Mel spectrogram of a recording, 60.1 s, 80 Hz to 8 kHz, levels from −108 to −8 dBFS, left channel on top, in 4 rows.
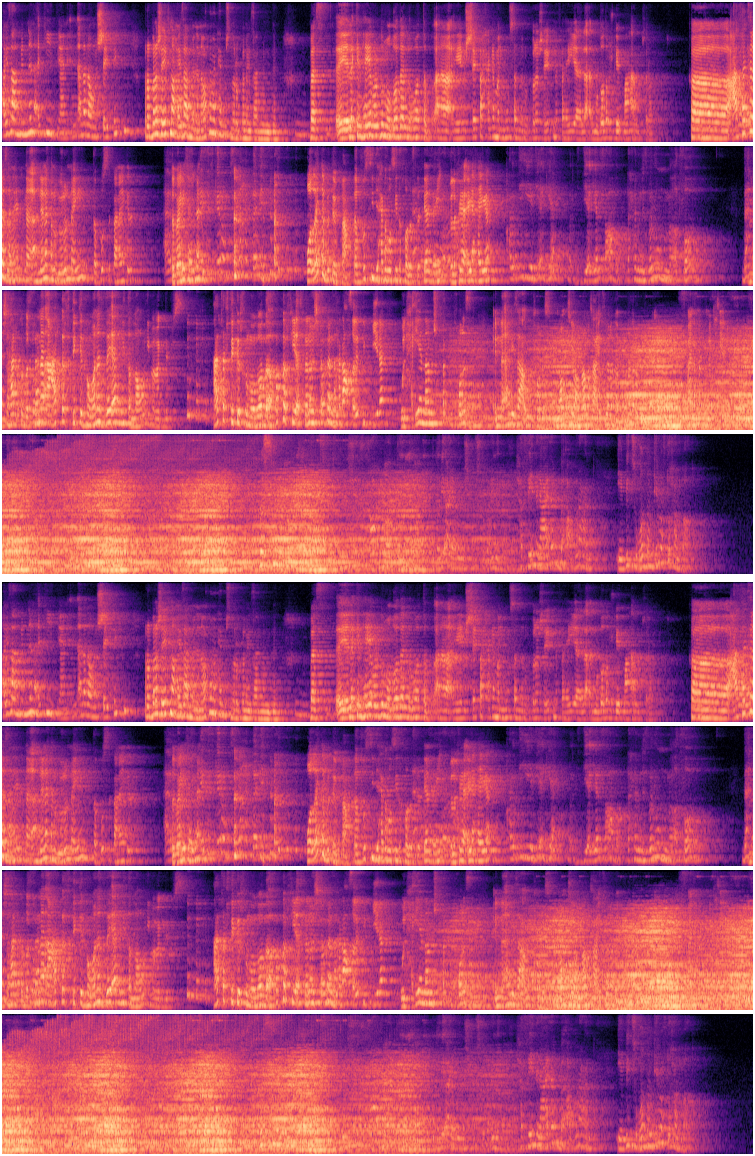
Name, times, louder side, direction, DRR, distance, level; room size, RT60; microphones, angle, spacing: voice 1, 0.0-2.3 2.9-5.6 6.2-13.0 13.8-17.7 18.4-19.0 19.6-19.9 20.5-20.6 21.1-24.8 29.9-33.6 34.3-39.4 39.9-43.2 43.7-44.6 50.2-50.7, left 3 dB, 40° left, 8 dB, 1.1 m, -24 dB
voice 2, 5.8-6.2 13.8-14.0 14.7-15.3 18.2-20.6 23.2-24.5 25.2-29.0 29.8-30.9 33.7-34.2 36.1-36.8 40.1-40.4 43.5-48.6 49.6-55.1 55.3-56.9 57.4-58.8, equal, 20° left, 0 dB, 2.2 m, -33 dB
sound 1, 38.6-55.2, right 1 dB, 35° right, 1.3 m, -20 dB
14.0 x 9.1 x 9.6 m, 1.4 s
head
